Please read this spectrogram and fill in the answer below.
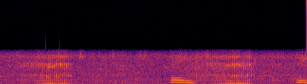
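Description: Two low, rumbling snores about two seconds apart from a sleeping dog, with a brief whine and soft talk in the background.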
